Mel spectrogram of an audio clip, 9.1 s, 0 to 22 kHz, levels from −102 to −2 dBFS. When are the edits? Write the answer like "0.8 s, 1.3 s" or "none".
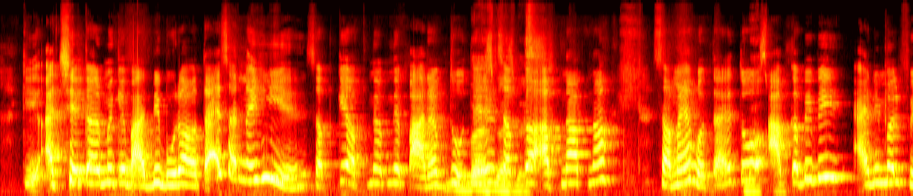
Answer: none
